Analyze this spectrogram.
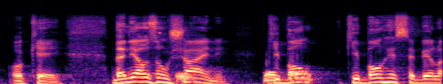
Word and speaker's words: Zonshine: paraa gente primeiro a forma correta de se pronunciar o seu sobrenome meu sobrenome é zonshine zonshine OK Daniel sonshine que bom que bom recebê-lo aqui na programação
